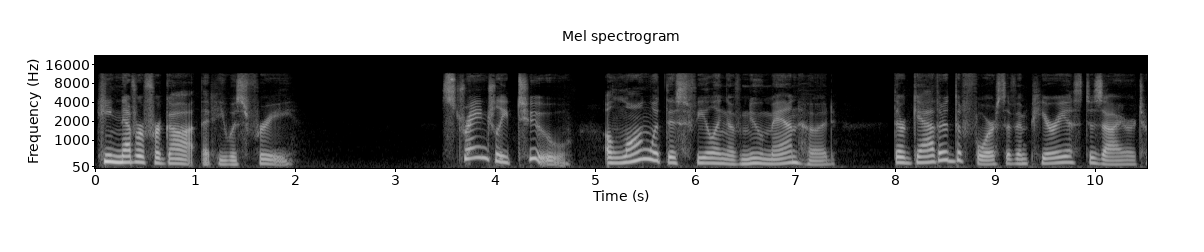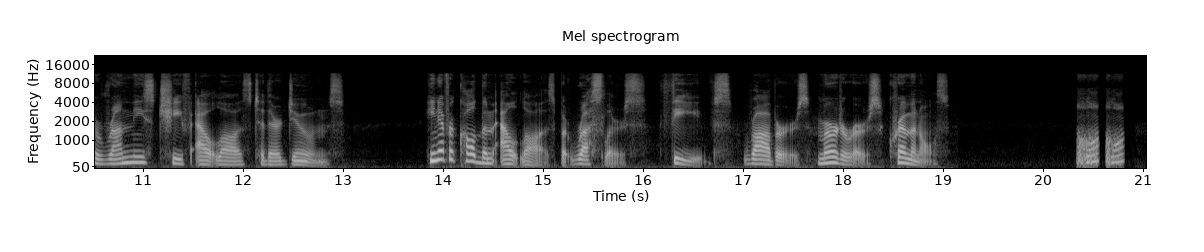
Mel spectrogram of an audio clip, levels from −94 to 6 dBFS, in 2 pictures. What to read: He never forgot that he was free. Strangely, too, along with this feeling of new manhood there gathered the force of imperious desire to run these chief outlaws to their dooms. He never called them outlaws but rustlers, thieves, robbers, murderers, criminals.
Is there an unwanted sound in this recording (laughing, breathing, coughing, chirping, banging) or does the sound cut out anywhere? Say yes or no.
yes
